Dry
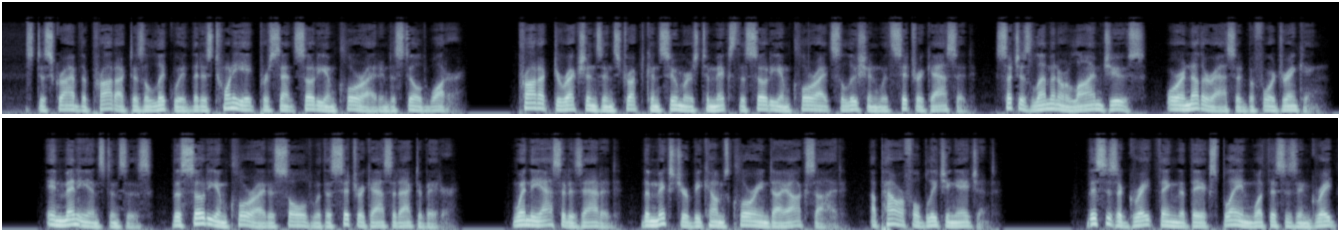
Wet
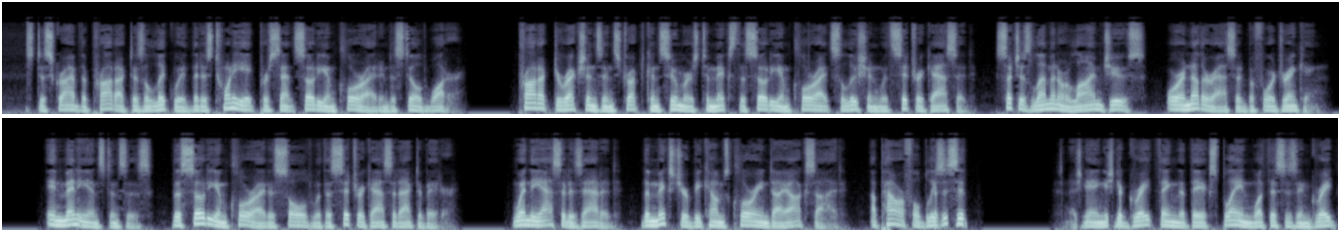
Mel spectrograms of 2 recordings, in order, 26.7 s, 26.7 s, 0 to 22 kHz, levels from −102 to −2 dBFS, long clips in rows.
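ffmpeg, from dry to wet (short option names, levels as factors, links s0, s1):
-filter_complex "[0:a]asplit=3[s0][s1][s2];[s0]atrim=end=22.702[s3];[s1]atrim=start=22.698:end=24.542,asetpts=PTS-STARTPTS,areverse[s4];[s2]atrim=start=24.538[s5];[s3][s4]acrossfade=d=0.004:c1=hsin:c2=hsin[s6];[s6][s5]acrossfade=d=0.004:c1=hsin:c2=hsin"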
